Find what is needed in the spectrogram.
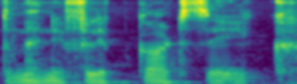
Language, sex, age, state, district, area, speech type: Urdu, male, 30-45, Uttar Pradesh, Lucknow, urban, spontaneous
